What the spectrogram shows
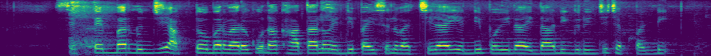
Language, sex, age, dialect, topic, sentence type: Telugu, female, 18-24, Telangana, banking, question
